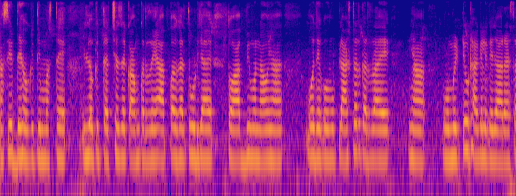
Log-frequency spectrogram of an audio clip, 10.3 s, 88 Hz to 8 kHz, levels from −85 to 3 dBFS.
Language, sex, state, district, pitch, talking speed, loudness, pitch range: Hindi, male, Uttar Pradesh, Muzaffarnagar, 205 Hz, 220 wpm, -21 LUFS, 200-210 Hz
